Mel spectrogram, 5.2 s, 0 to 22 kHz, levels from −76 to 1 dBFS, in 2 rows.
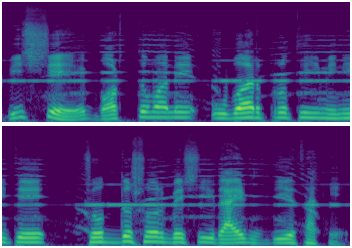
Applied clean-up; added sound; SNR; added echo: neural mask model RNNoise.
